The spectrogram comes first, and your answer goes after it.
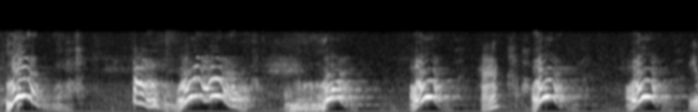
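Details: Pet dog eager to go to the park, giving a run of short, arched, harmonic barks that rise and fall, about one every second or two, while a person keeps asking if it wants to go to the park.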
